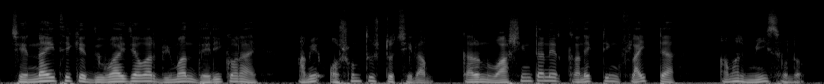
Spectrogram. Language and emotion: Bengali, sad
